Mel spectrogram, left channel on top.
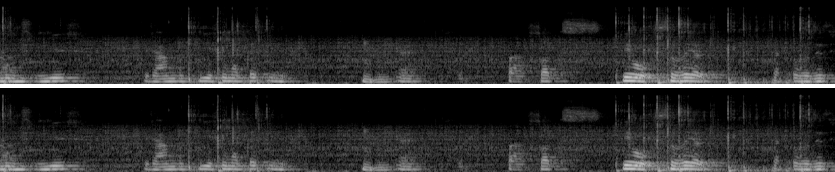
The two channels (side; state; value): both; identical; correlation 1.00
